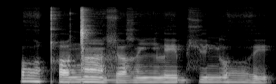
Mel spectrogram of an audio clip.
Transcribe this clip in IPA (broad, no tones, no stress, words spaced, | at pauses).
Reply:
ɔ̤ qʰɔŋ͡ǀã ɮʌʁĩːleb çyɲlɔ̤ɪ̯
